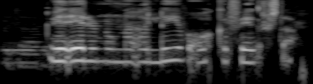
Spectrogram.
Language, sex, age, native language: Icelandic, female, 12, Icelandic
